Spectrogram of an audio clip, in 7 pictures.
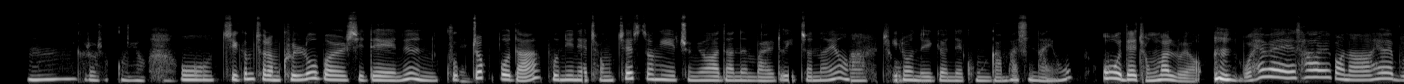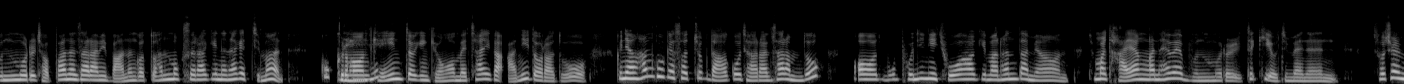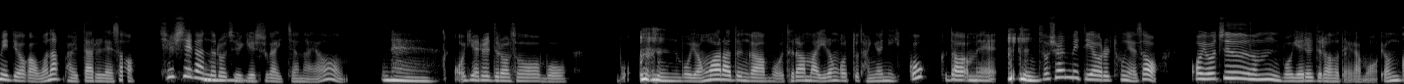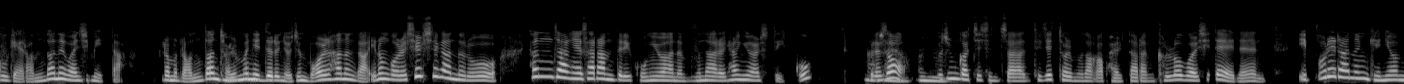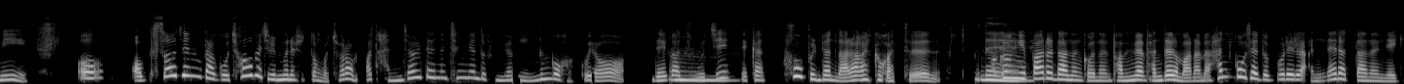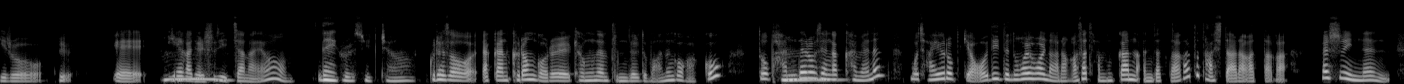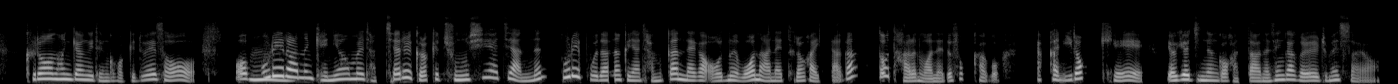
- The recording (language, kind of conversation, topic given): Korean, podcast, 세대에 따라 ‘뿌리’를 바라보는 관점은 어떻게 다른가요?
- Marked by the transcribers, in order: other background noise; throat clearing; throat clearing; throat clearing; tapping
